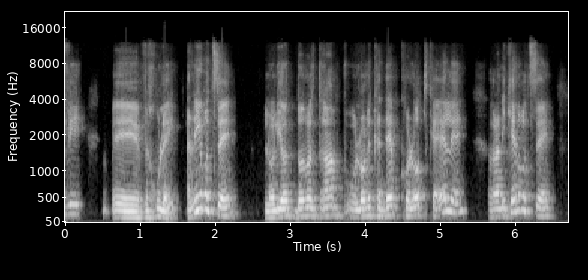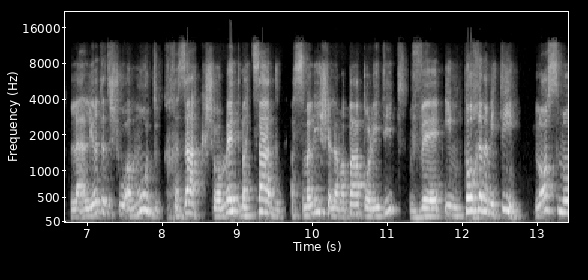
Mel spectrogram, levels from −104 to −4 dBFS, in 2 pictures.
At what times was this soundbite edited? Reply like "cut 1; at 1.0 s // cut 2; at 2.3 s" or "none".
cut 1; at 1.5 s // cut 2; at 9.6 s // cut 3; at 11.2 s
